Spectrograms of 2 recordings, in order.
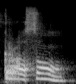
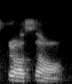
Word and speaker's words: croissant: even I know, but I want Rainy to give the specific, French pronunciation. Are you there? Okay, Priyanka, you can try. Priyanka Channa. It's croissant. That's Croissant. it's croissant.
